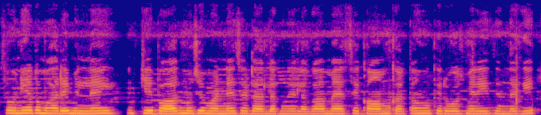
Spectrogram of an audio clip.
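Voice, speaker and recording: A woman's voice: fairly high pitch, monotone, mellow, dry recording, lightly acted. A woman reading the part of a lovesick gangster man who earnestly pleads his love in an audio novel. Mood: pleading.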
